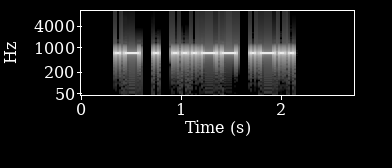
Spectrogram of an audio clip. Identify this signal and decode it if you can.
Morse code, heard as a keyed tone, about 25 wpm, 700 Hz. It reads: AE3L
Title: USA Call Signs - 4 Characters - 25wpm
